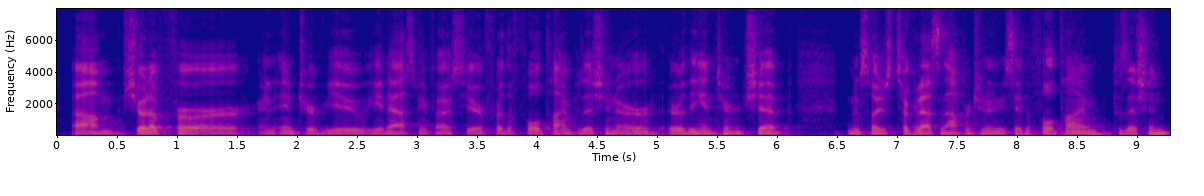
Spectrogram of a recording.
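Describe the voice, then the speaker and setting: Speaking at a very fast pace, a man with an American accent keeps a very deep, low pitch and fairly even intonation. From New Jersey. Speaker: commercial real estate executive. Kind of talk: interview conversation.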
